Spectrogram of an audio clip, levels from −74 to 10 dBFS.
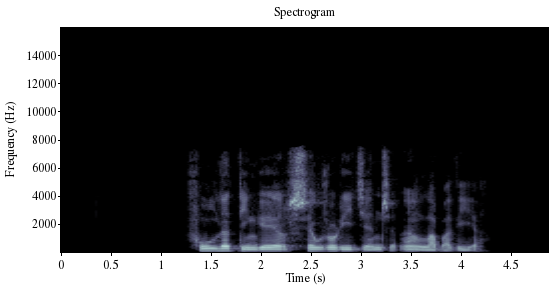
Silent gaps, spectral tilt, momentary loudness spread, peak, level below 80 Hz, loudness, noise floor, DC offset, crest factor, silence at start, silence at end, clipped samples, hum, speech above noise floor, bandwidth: none; -4.5 dB/octave; 13 LU; -2 dBFS; -70 dBFS; -19 LUFS; under -90 dBFS; under 0.1%; 18 dB; 1.3 s; 0.7 s; under 0.1%; none; over 72 dB; 7.8 kHz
